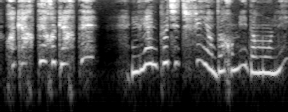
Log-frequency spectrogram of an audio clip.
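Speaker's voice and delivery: put-on very high, tiny baby bear crying out; a little bear calling out about the girl in his bed; baby bear's tiny cry. A narrator's reading. Baby bear spots the sleeping girl, tiny high cry. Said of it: "a crié bébé ours avec sa toute petite voix".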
